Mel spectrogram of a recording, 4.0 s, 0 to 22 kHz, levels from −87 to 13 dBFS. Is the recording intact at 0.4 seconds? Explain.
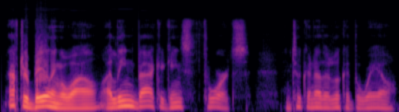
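No, not quite. At 0.4 s you're inside a stretch of microphone overload running from 0.24 to 0.56 s. The loudest peaks there go roughly 5 dB past the converter's limit, so their tops get sheared flat, and something like 7 percent of the samples end up clipped. That gives the speech a harsh, crackly edge. The likely cause is that the mic input was set too hot, driving the converter into its ceiling.

Right before your moment, at 0.37 s, there's also a microphone volume step-down. The level of both the speech and the background drops abruptly by about 4 dB in one jump, landing in the middle of that distorted stretch. This is most likely the call software reacting to the overload by pulling the device's input gain down a notch, which you hear as a sudden sag rather than a smooth fade.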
